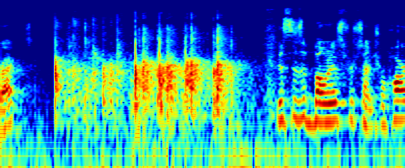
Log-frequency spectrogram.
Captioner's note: audience applauds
